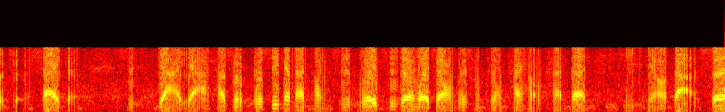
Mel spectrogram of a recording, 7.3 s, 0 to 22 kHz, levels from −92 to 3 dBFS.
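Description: From the first moment to the end, the speech carries a mu-law and A-law mix-up: samples coded with A-law are being expanded with the mu-law curve, so every level lands on the wrong step. Loud and soft parts come out mismatched, giving a harsh, gritty distortion, and pauses fill with hiss because near-silent codes decode well above zero. Unlike ordinary clipping, the damage reaches the quietest passages too, and it is far coarser than the faint level-following noise of the 4 kHz-limited telephone band.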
